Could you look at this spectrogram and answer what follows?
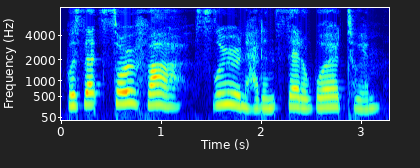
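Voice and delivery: plain reading voice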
